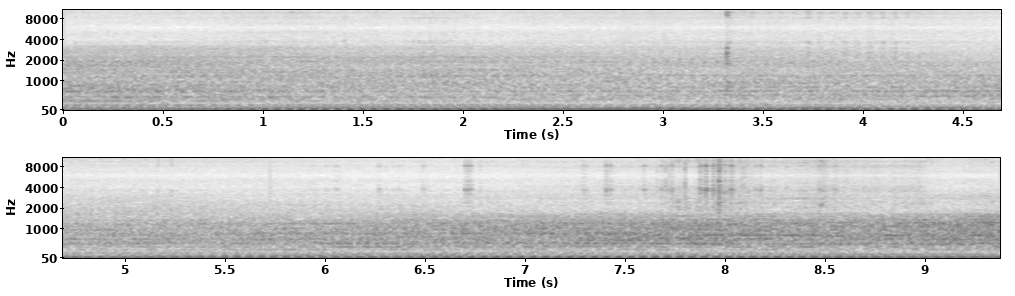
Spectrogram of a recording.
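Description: Boat engine running steadily, a low throbbing drone with a fast, even pulse.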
